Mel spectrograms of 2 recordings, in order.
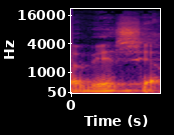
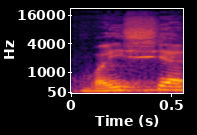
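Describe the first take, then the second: First: Said in the usual way. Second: वैश्या with a wide ai glide; wrong pronunciation. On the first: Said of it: "वेश्या होता बस". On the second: Shown as a demonstration. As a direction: open the first vowel of वैश्या into ai. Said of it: "वैश्या नहीं होता". (वैश्या में गलत ऐ की ध्वनि)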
